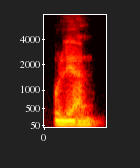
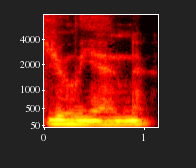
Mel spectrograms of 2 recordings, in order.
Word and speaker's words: Julian: So, the way you actually pronounce my name is Julian. There you go. Julian.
